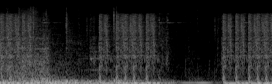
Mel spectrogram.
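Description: Gunfire in the mobile battle royale game Free Fire, a dense fusillade of rapid shots that stays loud and close through most of the stretch, easing briefly near the end before the firing resumes.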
